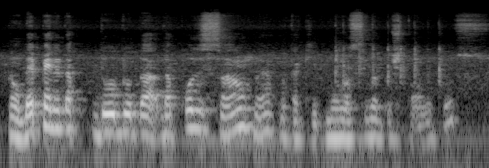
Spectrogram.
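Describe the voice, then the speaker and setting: A man's voice: on the high side, darkish tone, slight background noise. A man teaching a grammar lesson online from his computer, explaining patiently, repeating himself, and checking in with tag questions. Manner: repetitive, filler-heavy explaining with frequent tag questions; stretches key words slowly for emphasis.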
